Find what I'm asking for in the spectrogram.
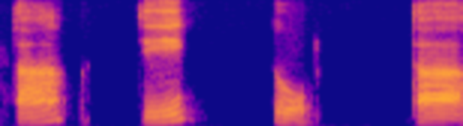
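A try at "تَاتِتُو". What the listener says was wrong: টিটা লম্বা হয়ে গেছে একটু। তা তি টু। টু। টু লম্বা একটু।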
